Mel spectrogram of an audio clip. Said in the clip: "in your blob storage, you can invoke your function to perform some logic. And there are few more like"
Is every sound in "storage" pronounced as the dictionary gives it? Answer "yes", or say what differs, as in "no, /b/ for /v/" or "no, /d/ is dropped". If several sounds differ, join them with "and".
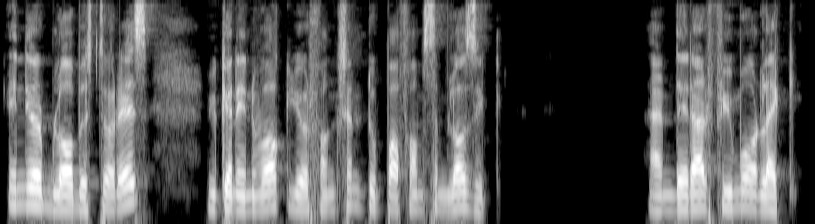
no, /z/ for /dʒ/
